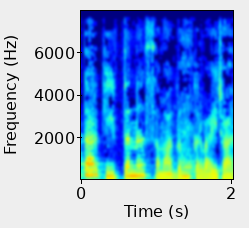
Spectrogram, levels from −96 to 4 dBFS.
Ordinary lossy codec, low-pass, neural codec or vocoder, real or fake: none; none; none; real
